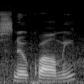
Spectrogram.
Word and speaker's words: Snoqualmie: Then we went into the town of Snoqualmie and saw the train station.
